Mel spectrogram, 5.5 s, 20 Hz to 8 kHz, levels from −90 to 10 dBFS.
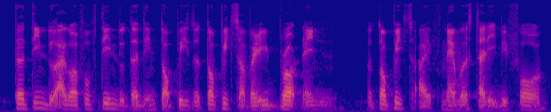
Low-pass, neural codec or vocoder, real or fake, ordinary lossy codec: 7.2 kHz; vocoder, 44.1 kHz, 80 mel bands, Vocos; fake; none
